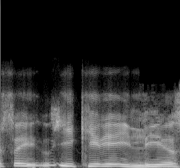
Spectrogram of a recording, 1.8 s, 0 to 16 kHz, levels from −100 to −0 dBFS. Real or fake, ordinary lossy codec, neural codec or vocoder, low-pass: real; Opus, 24 kbps; none; 7.2 kHz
